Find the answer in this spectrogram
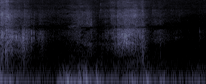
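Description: Faint scuffing and rustling of a person walking on dry soil among crop rows: a few soft, short scuffs over a low rumble.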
